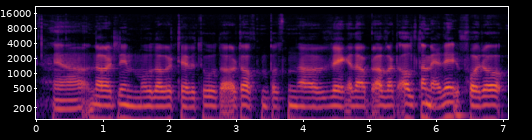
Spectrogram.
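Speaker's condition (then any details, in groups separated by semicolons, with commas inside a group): ALS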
